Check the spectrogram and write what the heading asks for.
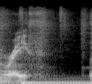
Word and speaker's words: Ralph: I think he pronounces his name Rafe.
